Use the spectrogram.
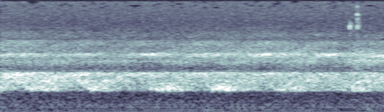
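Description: A steady emergency siren drones outside, its band of tone holding around the midrange with slight wavering, muffled through walls and continuous throughout, with no voices.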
